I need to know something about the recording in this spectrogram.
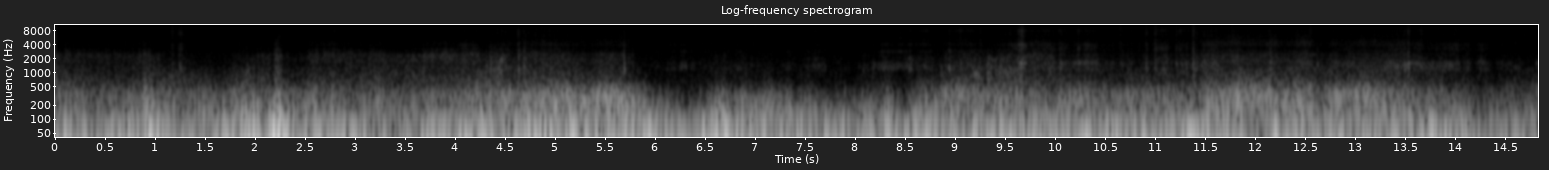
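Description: Strong wind rushes and buffets a close microphone outdoors.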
